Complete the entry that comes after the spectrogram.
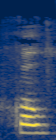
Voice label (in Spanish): "jou", Silabas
